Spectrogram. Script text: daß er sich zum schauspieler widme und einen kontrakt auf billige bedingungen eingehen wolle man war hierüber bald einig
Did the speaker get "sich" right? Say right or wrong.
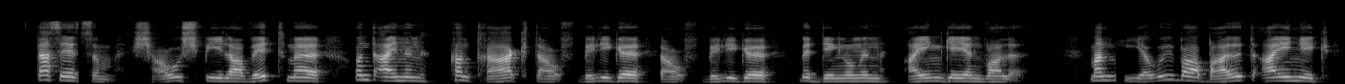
wrong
